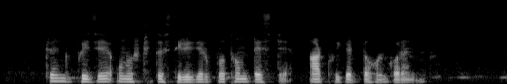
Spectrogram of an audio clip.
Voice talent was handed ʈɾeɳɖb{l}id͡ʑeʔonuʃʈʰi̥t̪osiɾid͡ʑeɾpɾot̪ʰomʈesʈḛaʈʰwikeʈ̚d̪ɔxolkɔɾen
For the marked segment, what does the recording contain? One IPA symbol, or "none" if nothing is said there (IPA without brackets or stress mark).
ɾ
